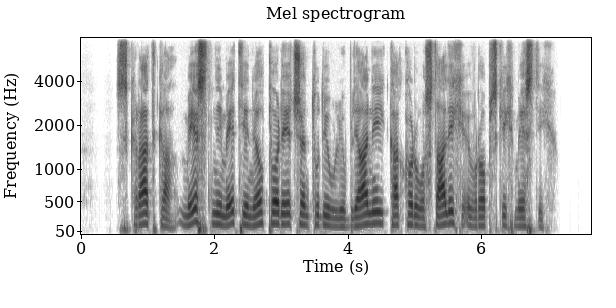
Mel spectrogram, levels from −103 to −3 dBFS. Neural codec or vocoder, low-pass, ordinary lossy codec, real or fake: none; none; none; real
